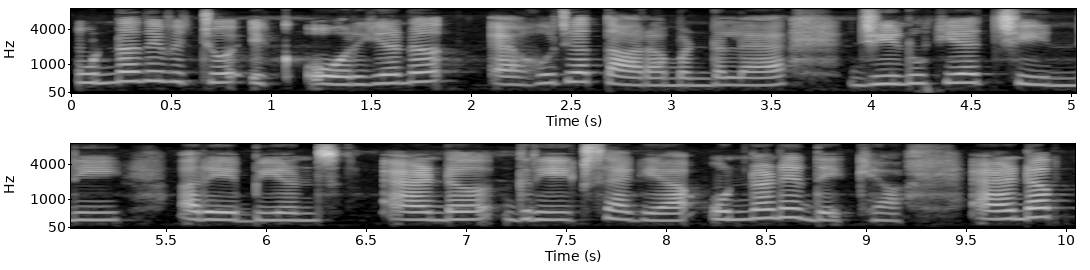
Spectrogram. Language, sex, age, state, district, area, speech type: Punjabi, female, 18-30, Punjab, Muktsar, urban, spontaneous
